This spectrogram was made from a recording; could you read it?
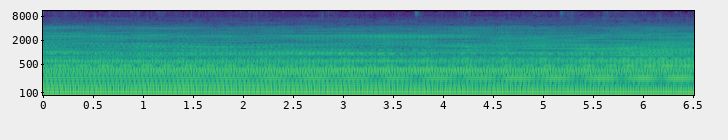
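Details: Lake freighter James R Barker arriving at Duluth at night in thick air to load iron ore: a deep, steady horn salute holds one low pitch, full and unwavering; the horn is sounding properly.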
